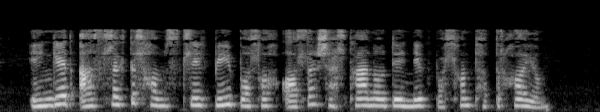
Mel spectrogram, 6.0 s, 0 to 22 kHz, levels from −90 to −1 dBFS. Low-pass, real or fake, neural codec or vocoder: 7.2 kHz; real; none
